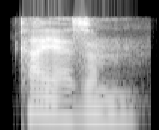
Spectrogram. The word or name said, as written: chiasm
